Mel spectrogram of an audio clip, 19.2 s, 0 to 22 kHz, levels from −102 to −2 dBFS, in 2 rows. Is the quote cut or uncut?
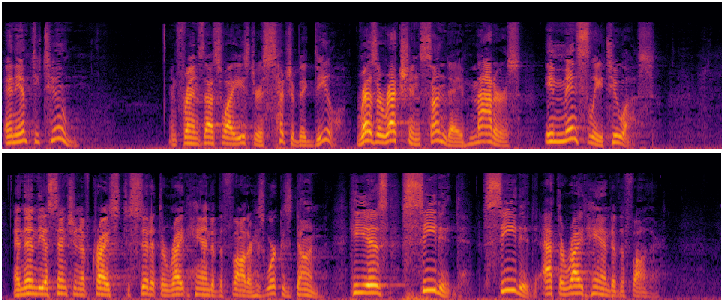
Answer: cut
